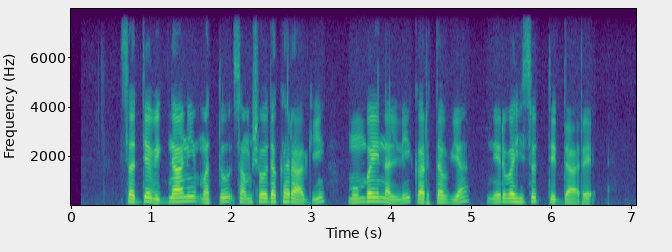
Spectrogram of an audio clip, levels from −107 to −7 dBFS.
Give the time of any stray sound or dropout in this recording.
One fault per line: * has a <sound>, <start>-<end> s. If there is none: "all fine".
all fine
